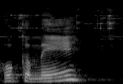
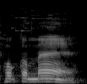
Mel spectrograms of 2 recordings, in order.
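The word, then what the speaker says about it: ਹੁਕਮੈ: Notice the pronunciation here. It's not hukameh, it's hukamah.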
